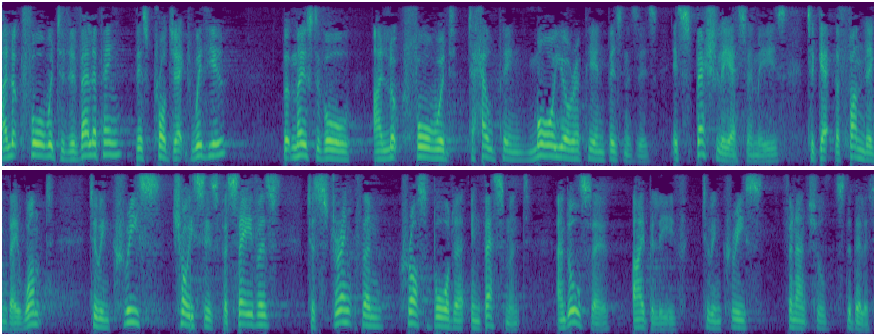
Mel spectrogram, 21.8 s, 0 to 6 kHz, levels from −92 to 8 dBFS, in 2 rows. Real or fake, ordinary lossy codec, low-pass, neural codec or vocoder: real; none; 5.4 kHz; none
